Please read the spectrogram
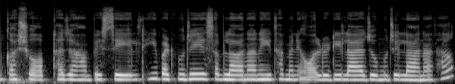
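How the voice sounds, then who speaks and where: Her voice has a dark, mellow tone and a fairly high pitch. The woman keeps a moderate pace. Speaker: vlogger. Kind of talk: vlog voice-over narration. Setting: recorded voice-over. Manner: casual, code-switching with English.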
